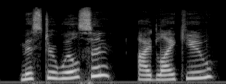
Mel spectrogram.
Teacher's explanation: Notice the rising intonation on Mr. Wilson, which is used to address someone.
